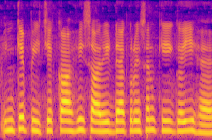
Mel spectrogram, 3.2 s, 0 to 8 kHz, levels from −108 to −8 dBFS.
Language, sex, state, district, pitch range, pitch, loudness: Hindi, male, Uttar Pradesh, Shamli, 205-215 Hz, 210 Hz, -15 LUFS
